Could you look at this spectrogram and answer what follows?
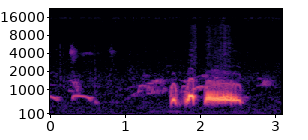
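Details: Lure spotted dove calling: a faint short coo and a soft slurred note, then three stronger coos that build into a long, steady, low burry final note. No other sounds stand out.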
